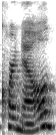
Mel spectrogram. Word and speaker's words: cornel: So not a lot of other names but we do have Cornell spoken or pronounced just like Cornell University.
